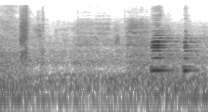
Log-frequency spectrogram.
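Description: Two short toots of a horn about a second and a half in, the second briefer, each one steady in pitch.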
